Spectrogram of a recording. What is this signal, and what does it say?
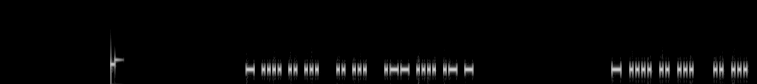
Morse code, heard as a keyed tone, about 39 wpm, 700 Hz. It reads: THIS IS WHAT THIS IS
